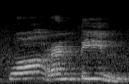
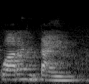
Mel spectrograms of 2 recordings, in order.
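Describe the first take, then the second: First: The last syllable sounds like 'teen'. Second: The last syllable rhymes with 'time'. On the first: The speaker calls it right. "टाइम नहीं है वो" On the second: The speaker calls it wrong. "बहुत से लोगों को आदत अभी भी पड़ी है, क्वारंटाइन बोलते हैं"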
